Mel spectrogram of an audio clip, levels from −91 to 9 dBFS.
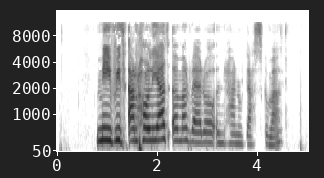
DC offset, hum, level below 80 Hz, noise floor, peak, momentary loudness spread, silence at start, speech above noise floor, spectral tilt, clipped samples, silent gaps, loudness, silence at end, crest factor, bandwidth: under 0.1%; none; -48 dBFS; -76 dBFS; 0 dBFS; 21 LU; 0.8 s; 59 dB; -4 dB/octave; under 0.1%; none; -15 LUFS; 0.55 s; 16 dB; 11.5 kHz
